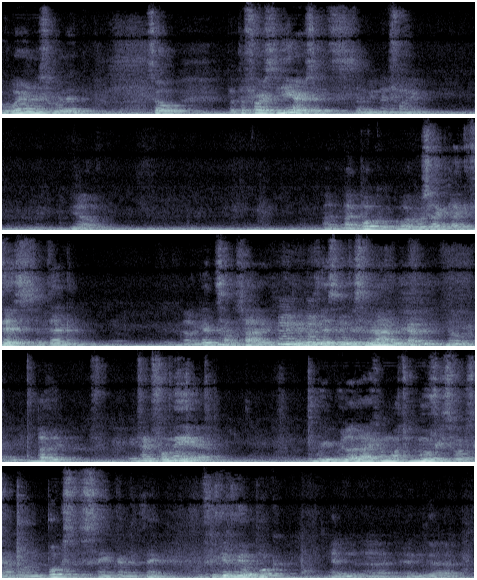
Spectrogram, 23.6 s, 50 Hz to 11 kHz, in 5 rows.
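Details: Adult stroke survivor with aphasia from a stroke about 11 years earlier, speaking in a chronic post-stroke recovery phase; finding: aphasia.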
